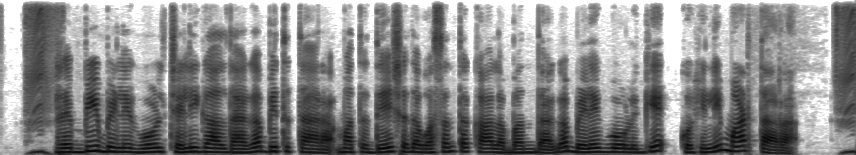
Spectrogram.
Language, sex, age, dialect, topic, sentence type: Kannada, female, 41-45, Northeastern, agriculture, statement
